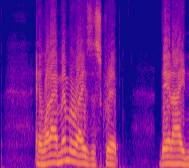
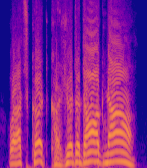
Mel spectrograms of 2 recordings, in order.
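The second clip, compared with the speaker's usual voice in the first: mock Scottish voice; 5 semitones higher, 6 dB louder than usual. Answers as Connery voice.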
